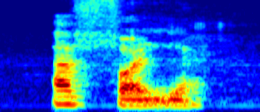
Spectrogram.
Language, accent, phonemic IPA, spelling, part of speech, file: French, Canada, /a.fɔl/, affolent, verb, LL-Q150 (fra)-affolent.wav
- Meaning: third-person plural present indicative/subjunctive of affoler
